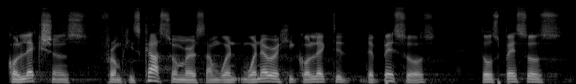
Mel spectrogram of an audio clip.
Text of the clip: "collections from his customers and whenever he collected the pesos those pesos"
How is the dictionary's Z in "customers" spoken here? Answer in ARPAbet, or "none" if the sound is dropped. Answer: S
